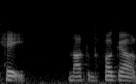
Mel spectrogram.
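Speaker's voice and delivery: usual speaking voice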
